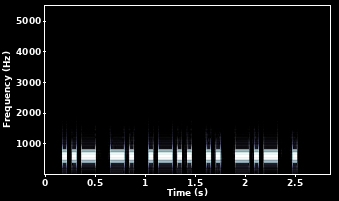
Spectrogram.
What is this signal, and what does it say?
Morse code, heard as a keyed tone, about 25 wpm, 600 Hz. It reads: UNLIKE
